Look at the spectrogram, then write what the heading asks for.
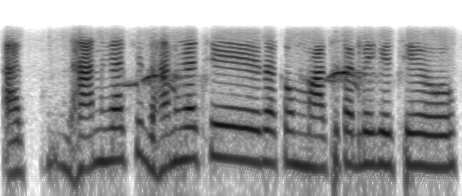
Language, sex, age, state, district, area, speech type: Bengali, female, 60+, West Bengal, Darjeeling, rural, conversation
